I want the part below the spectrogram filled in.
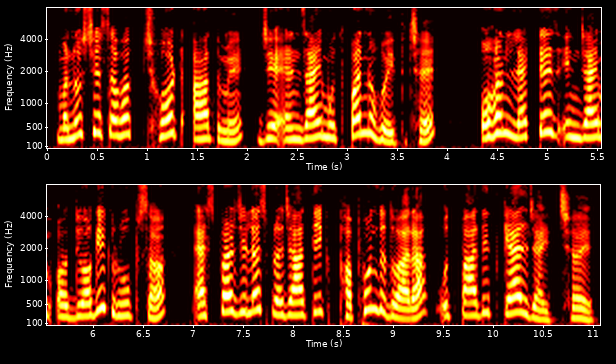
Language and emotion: Maithili, neutral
